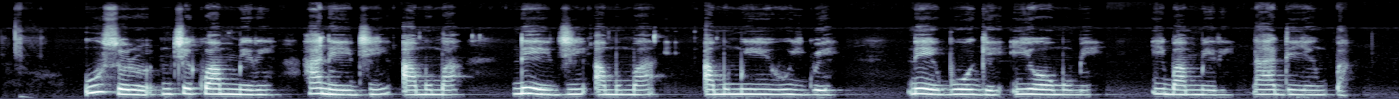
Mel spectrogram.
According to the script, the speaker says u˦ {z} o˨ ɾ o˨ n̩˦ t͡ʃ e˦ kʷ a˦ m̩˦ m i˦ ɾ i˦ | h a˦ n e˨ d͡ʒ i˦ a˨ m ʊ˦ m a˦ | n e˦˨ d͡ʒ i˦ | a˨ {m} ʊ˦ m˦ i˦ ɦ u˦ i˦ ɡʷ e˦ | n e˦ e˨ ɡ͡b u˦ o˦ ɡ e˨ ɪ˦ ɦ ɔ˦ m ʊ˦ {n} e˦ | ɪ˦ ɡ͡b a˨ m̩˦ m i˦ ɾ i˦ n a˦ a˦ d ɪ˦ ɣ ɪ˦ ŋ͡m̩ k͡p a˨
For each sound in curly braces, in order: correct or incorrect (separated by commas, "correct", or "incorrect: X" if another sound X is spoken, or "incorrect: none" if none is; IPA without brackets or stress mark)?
incorrect: s, correct, incorrect: m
